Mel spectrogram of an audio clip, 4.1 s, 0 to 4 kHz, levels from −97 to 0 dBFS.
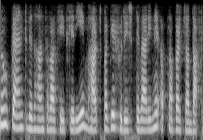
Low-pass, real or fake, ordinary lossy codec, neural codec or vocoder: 3.6 kHz; fake; Opus, 64 kbps; codec, 16 kHz, 0.5 kbps, X-Codec, WavLM features, trained on Multilingual LibriSpeech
